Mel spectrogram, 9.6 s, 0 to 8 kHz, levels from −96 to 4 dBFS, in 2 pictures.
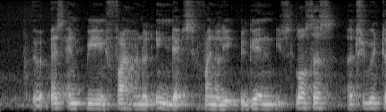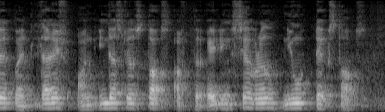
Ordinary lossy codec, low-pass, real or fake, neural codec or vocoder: none; none; fake; codec, 16 kHz, 16 kbps, FunCodec, trained on Chinese and English, 50 frames a second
